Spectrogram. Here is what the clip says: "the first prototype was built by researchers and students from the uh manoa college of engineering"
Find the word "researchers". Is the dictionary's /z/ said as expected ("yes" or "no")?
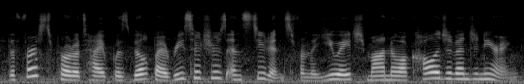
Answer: yes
